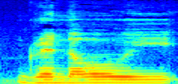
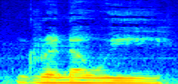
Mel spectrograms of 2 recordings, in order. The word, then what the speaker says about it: grenouille: I was like, yeah, Granoli. It's like they say Granoli or something, right? Like Granoli. Um, Granoli for frog in French. Grenouille.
